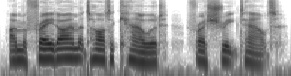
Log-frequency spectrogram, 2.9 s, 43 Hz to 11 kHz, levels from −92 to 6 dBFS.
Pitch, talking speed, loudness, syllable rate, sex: 135 Hz, 270 wpm, -16 LUFS, 6.4 syllables/s, male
